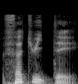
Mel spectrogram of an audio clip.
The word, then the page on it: fatuité: francais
